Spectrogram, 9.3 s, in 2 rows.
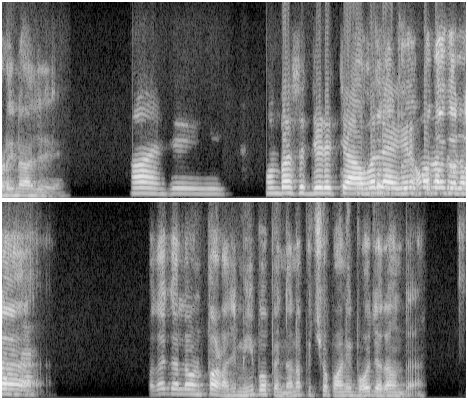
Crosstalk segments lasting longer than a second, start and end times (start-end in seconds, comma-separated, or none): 3.2-4.7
